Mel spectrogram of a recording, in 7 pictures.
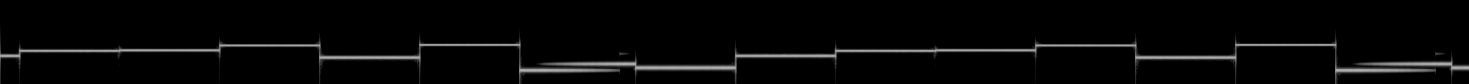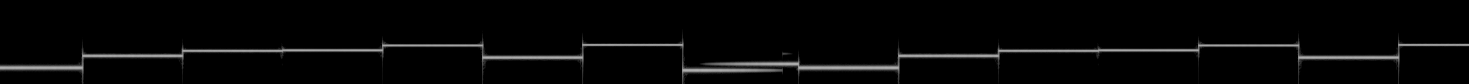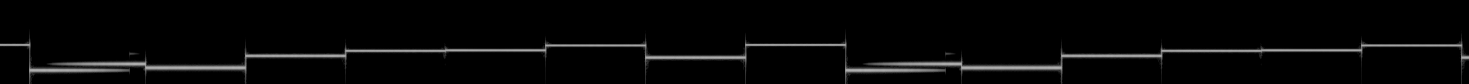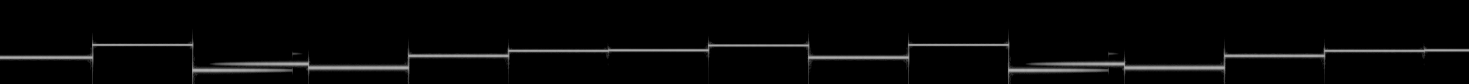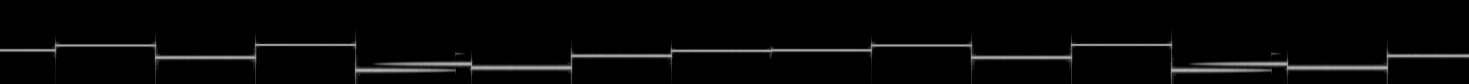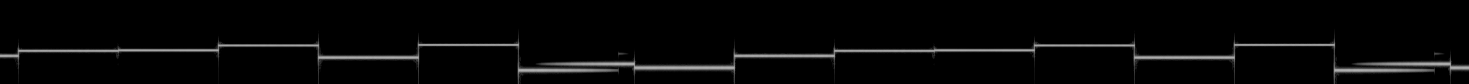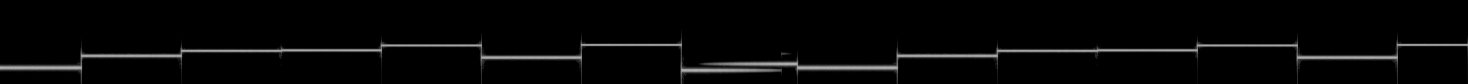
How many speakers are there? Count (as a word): zero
